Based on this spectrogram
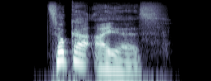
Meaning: genitive singular of Zuckerei
- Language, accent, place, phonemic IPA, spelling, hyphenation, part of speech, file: German, Germany, Berlin, /ˈt͡sʊkɐˌaɪ̯əs/, Zuckereies, Zu‧cker‧ei‧es, noun, De-Zuckereies.ogg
